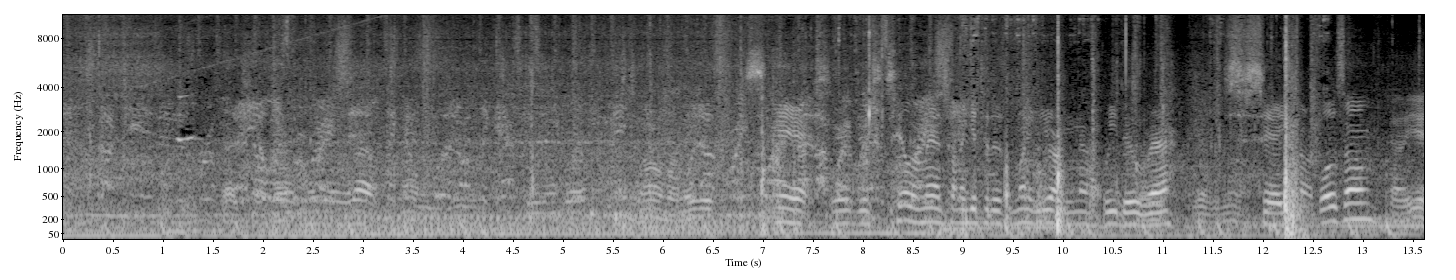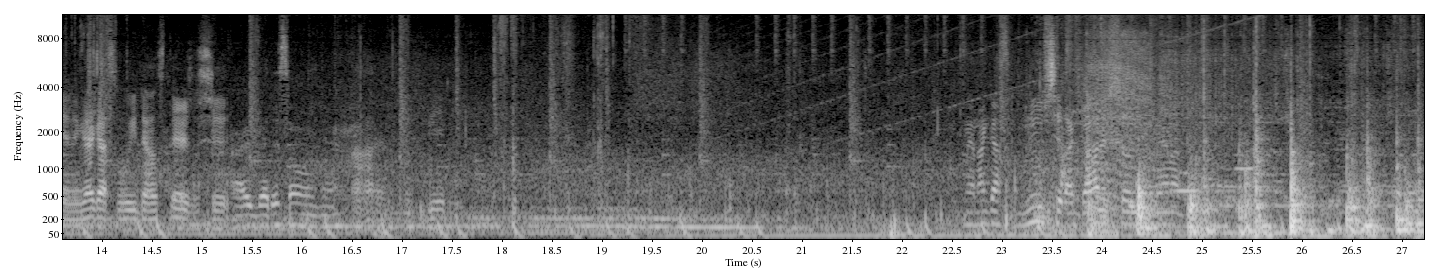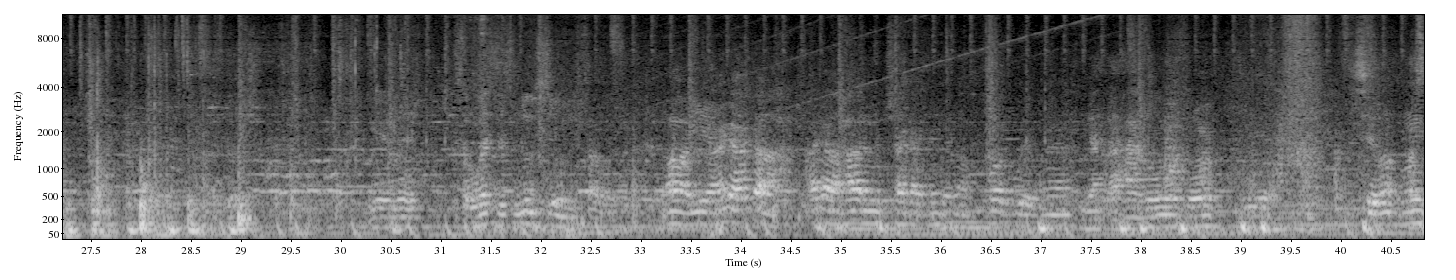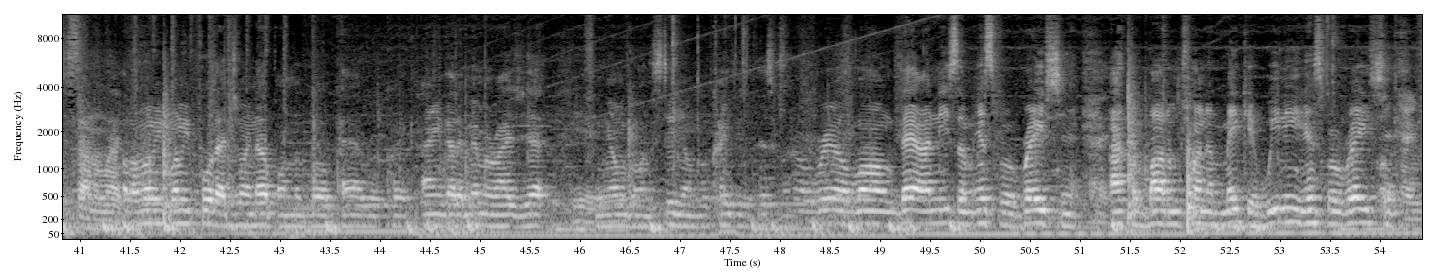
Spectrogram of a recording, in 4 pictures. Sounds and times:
Music: 0:00.0 - 0:54.4.

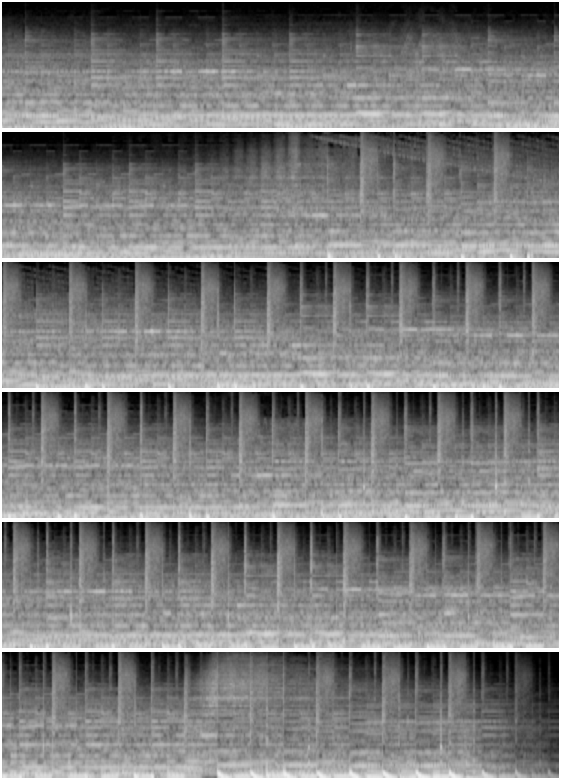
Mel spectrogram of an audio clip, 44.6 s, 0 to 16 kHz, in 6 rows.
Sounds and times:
Music: 0:00.0 - 0:44.5.

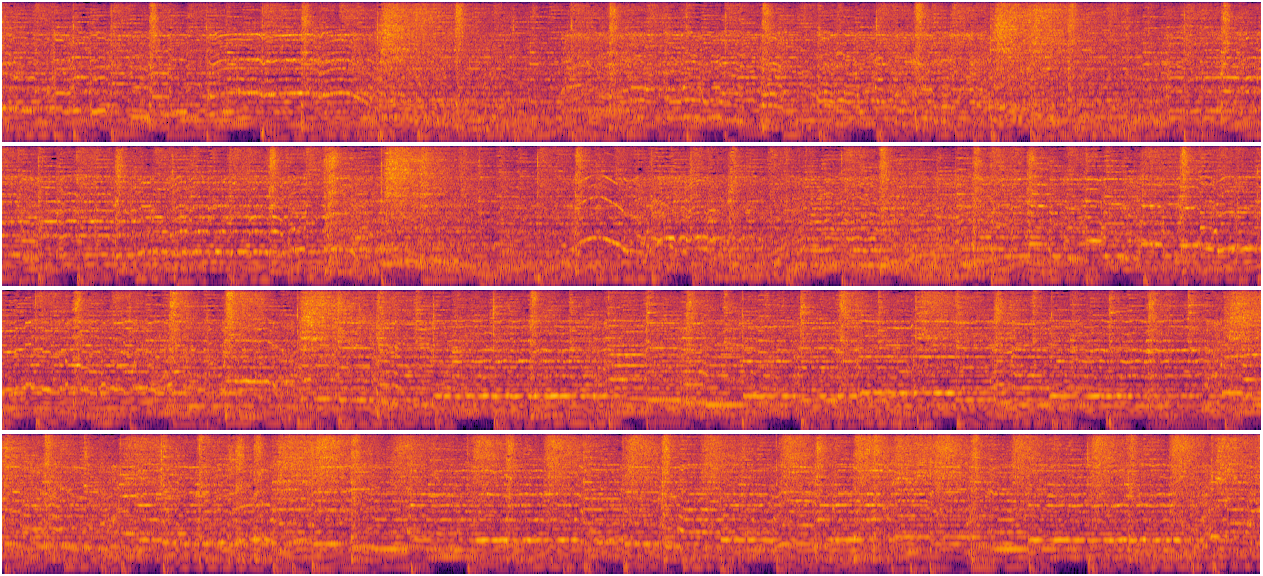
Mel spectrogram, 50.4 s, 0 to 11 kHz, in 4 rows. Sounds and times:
Bass guitar: 0:00.0 - 0:50.3.

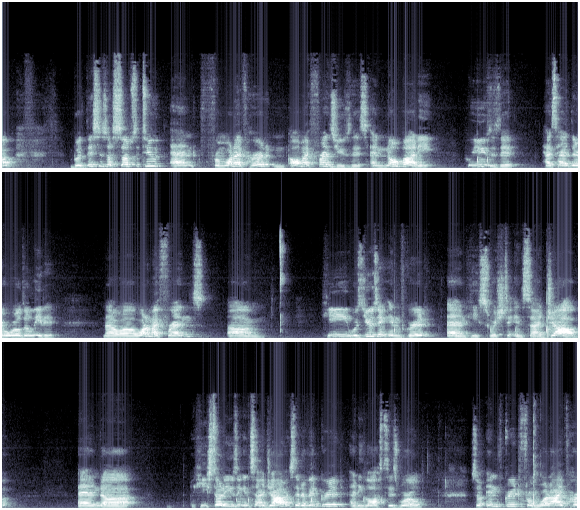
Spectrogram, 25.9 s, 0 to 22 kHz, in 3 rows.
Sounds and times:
Speech: 0:00.0 - 0:00.2, 0:01.0 - 0:09.5, 0:10.2 - 0:12.6, 0:13.5 - 0:17.5, 0:18.4 - 0:19.4, 0:20.2 - 0:23.6, 0:24.3 - 0:25.9.

